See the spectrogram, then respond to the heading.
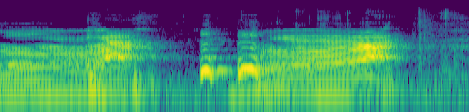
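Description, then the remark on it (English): A person growls in a voice imitating an angry animal, a rough, drawn-out snarl broken by a short pause, fairly loud, lasting a couple of seconds. “So we've been watching Golden Girls with Dorothy talks about her ex husband and like the first couple episodes, she growls.”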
